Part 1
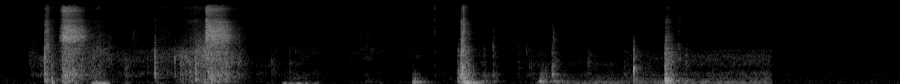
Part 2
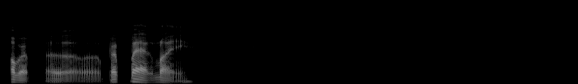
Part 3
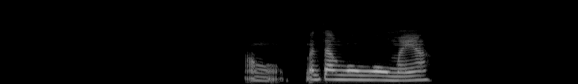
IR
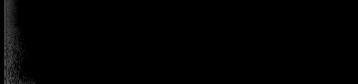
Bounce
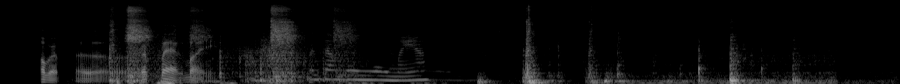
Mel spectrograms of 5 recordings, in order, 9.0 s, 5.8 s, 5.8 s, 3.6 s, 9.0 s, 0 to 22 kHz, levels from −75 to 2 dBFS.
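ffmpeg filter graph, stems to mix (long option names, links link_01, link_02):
-filter_complex "[0:a]aecho=1:1:5.5:0.54,adelay=650,volume=-13dB,asplit=2[link_01][link_02];[link_02]volume=-12.5dB[link_03];[1:a]adelay=300,volume=-5.5dB[link_04];[2:a]equalizer=frequency=560:width=0.67:gain=-15,flanger=delay=10:depth=1.4:regen=-69:speed=0.44:shape=triangular,volume=-10dB,asplit=3[link_05][link_06][link_07];[link_06]volume=-22dB[link_08];[link_07]apad=whole_len=426229[link_09];[link_01][link_09]sidechaincompress=threshold=-55dB:ratio=8:attack=12:release=417[link_10];[link_03][link_08]amix=inputs=2:normalize=0,aecho=0:1:626:1[link_11];[link_10][link_04][link_05][link_11]amix=inputs=4:normalize=0,lowshelf=frequency=430:gain=11"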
